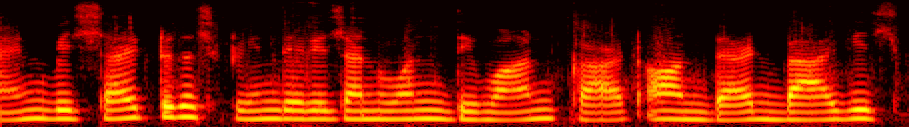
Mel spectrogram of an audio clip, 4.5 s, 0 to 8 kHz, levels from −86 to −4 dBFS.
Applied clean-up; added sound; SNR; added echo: neural separator model SepFormer DNS4.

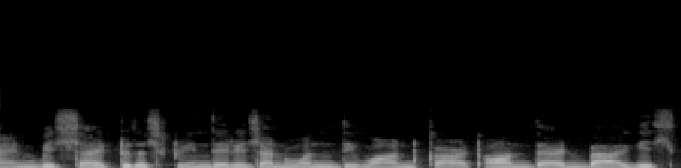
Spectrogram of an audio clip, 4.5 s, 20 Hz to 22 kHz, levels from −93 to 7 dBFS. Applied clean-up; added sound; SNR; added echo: none; none; none; none.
